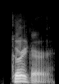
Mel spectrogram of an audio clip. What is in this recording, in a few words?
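"girder", American English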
